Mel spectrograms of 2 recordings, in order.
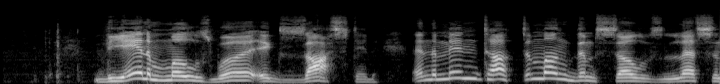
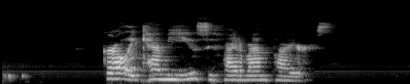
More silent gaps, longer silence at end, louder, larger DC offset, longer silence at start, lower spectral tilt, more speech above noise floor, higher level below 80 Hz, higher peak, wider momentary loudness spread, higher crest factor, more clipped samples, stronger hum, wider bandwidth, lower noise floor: neither; second, 0 s vs 0.8 s; about the same, -16 LUFS vs -17 LUFS; neither; first, 0.55 s vs 0.05 s; about the same, -4.5 dB/octave vs -3.5 dB/octave; second, 37 dB vs 46 dB; first, -60 dBFS vs -66 dBFS; about the same, 0 dBFS vs -2 dBFS; second, 13 LU vs 19 LU; about the same, 18 dB vs 18 dB; neither; neither; first, 11 kHz vs 7.6 kHz; second, -54 dBFS vs -64 dBFS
